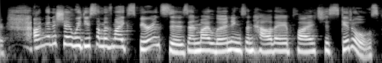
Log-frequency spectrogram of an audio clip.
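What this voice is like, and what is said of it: Australian accent. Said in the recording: “You may or may not have been able to place my accent... I'm actually from Australia originally”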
